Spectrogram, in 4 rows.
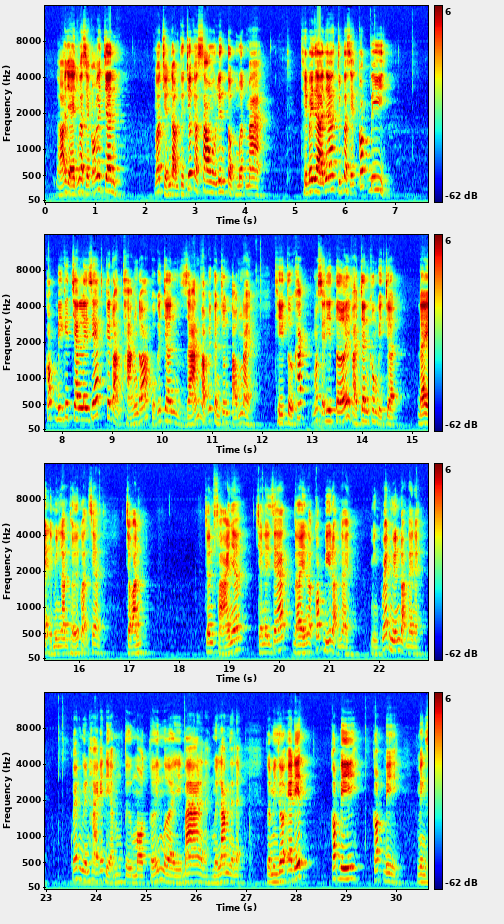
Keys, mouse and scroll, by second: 6.5 click, 11.9 click, 16.3 click, 19.5 click, 20.7-22.8 click, 27.9 click, 29.3 click.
